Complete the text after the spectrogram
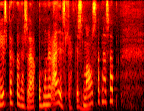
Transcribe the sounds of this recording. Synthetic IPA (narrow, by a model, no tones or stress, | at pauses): ɛɾst̪œhkaθɛsːaɔɣɦunɛɾʔa̰ːjðst̪ɛxt̪ɪɾsmaːwsaknasapn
